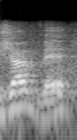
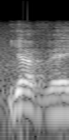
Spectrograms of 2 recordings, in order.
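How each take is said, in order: First: The name is said with Portuguese pronunciation. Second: The name is said with Hebrew pronunciation. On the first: "em português" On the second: "em hebraico"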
